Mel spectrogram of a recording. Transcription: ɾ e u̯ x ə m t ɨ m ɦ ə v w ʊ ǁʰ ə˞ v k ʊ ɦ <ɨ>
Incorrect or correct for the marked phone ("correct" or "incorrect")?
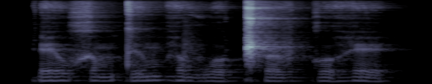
incorrect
